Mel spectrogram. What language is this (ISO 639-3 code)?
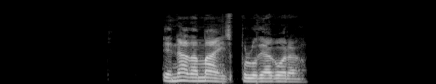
glg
